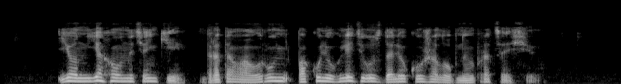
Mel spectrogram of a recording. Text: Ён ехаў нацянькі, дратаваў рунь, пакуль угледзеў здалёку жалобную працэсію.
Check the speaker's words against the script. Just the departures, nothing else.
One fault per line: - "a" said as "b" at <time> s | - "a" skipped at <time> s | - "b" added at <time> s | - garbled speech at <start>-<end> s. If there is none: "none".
none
